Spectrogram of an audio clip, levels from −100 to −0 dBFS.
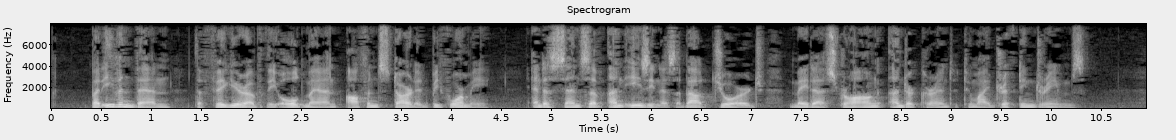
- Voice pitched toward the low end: Yes, low, 105 Hz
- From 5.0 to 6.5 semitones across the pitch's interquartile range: Yes, wide, 5.5 semitones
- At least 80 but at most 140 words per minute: No, average, 155 wpm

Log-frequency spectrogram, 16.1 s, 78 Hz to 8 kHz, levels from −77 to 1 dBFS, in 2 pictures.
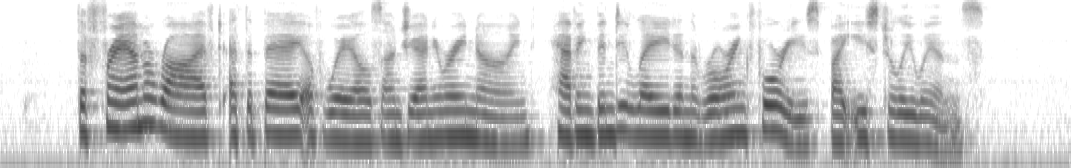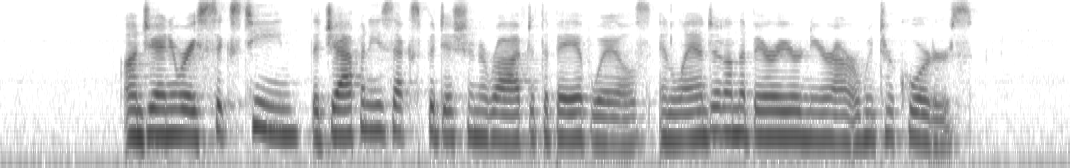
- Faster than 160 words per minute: No, average, 155 wpm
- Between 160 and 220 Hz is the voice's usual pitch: Yes, medium, 185 Hz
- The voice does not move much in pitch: Yes, narrow, 2.2 semitones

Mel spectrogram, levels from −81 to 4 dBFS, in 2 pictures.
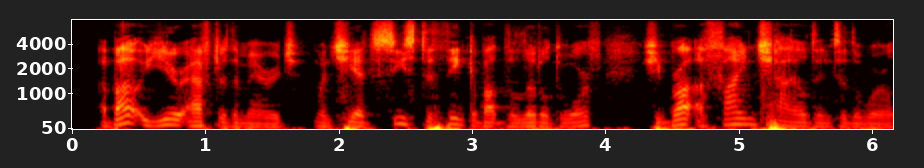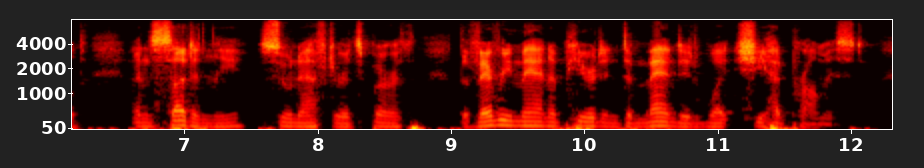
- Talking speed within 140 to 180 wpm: No, average, 195 wpm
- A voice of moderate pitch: No, low, 105 Hz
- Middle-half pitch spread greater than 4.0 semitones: No, average, 3.7 semitones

